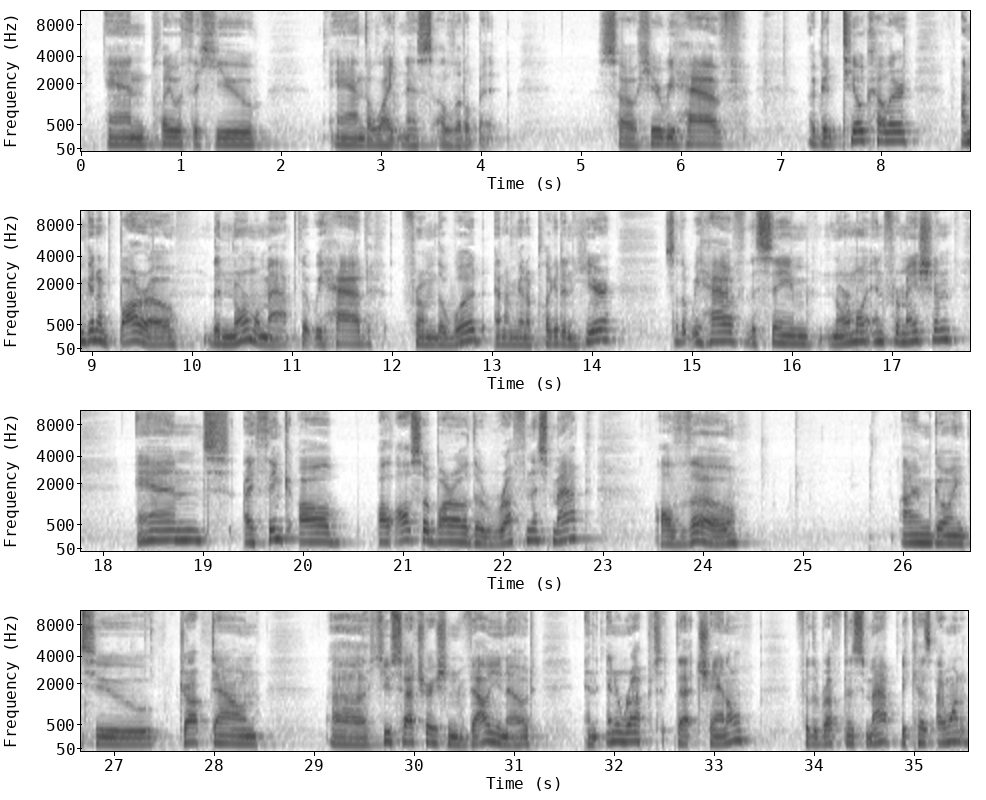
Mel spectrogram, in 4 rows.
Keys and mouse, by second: 6.9 shift+middle click, 8.2 middle click, 9.2 middle click, 10.4 middle click, 11.6 click, 11.9-13.2 drag, 15.0 middle click, 15.9 middle click, 17.7 middle click, 18.9 middle click, 20.8-22.8 drag, 24.5 middle click, 27.0 shift+a, 34.9 click.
